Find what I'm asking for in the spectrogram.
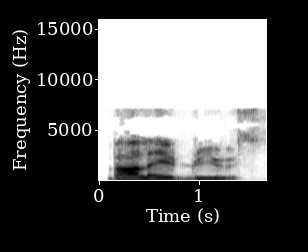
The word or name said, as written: Ballets Russes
